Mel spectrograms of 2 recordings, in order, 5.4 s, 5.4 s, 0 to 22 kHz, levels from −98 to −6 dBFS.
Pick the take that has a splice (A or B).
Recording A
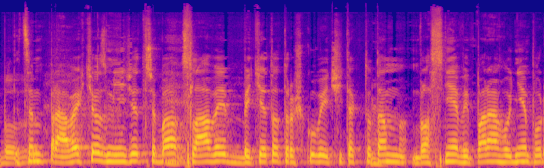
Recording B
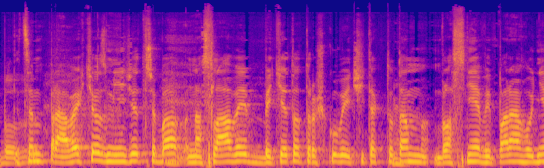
A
